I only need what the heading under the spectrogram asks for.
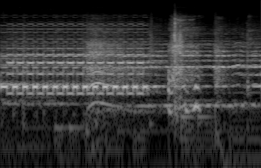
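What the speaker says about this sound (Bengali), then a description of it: "তুমি ফোন ধরো, আমি এক্ষুনি আসছি।" A telephone bell rings in repeated bursts, loud and close, with no talk over it.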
